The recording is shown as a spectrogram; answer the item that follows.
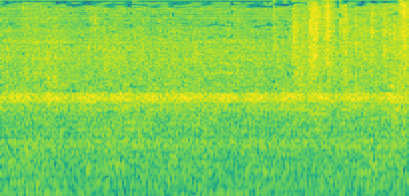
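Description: Steady background ambience with a faint constant high-pitched tone, and a few soft clicks about three seconds in.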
